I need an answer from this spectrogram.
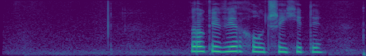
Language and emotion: Russian, neutral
